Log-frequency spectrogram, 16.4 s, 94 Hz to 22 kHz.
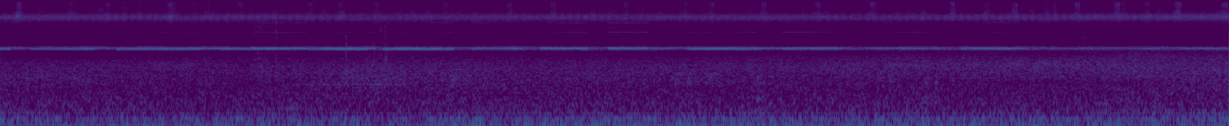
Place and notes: Rheinufer, Köln, Deutschland - Italian tree crickets, ship drone
Weinhähnchen (Italian tree cricket, Oecanthus pellucens) near river Rhein, Köln, very deep drone of a ship passing by
(Sony PCM D50)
